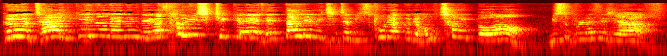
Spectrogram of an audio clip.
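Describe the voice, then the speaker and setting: A woman's voice: extremely high pitch, normal speed, fairly bright tone, distant mic. A woman playing a flustered king who bargains with his people, in a children's Bible story told in an echoey hall. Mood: bargaining. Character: fretting king promising his daughter.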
